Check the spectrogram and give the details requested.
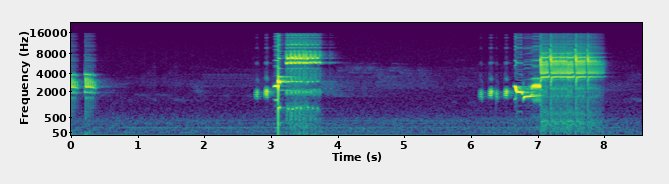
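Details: A wood thrush, a threatened species, sings in a conservation area in Centre-du-Québec: soft low notes lead into a ringing, flute-like phrase ending in a shimmering trill, repeated about every three to four seconds.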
